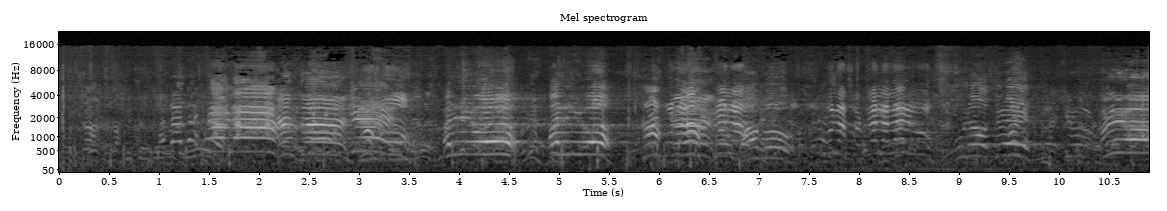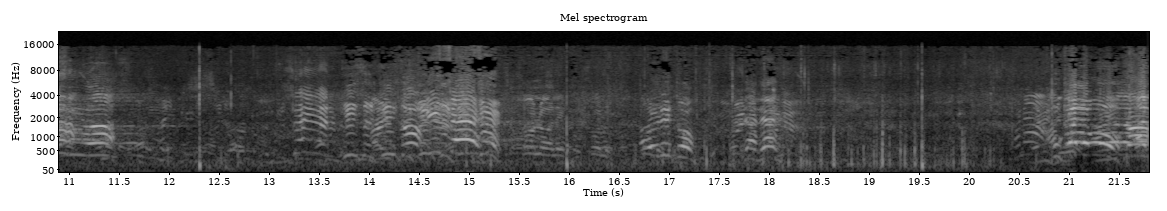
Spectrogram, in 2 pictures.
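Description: Several high-pitched voices shout and call out in quick succession during rugby play, with no clear words among them.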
